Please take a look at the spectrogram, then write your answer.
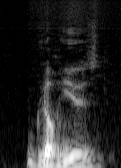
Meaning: feminine singular of glorieux
- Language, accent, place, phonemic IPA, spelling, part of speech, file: French, France, Lyon, /ɡlɔ.ʁjøz/, glorieuse, adjective, LL-Q150 (fra)-glorieuse.wav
